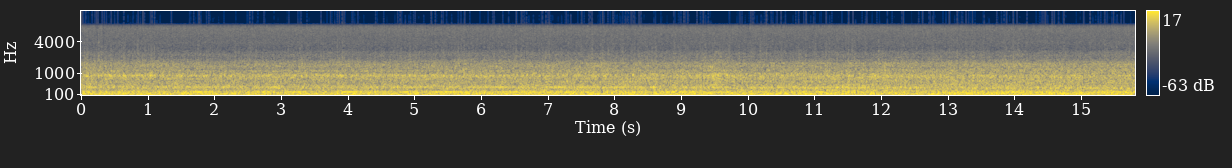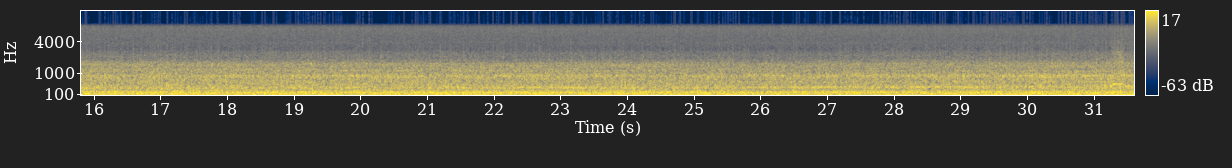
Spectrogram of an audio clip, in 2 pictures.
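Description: Steady engine drone and road noise heard from inside the cabin of a vehicle cruising at an even speed, loud and unchanging throughout.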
